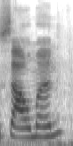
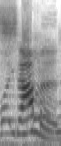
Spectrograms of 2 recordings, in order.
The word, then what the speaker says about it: salmon: salmon I'm sorry but why are you saying Salman please stop saying salmon it's pronounced salmon it's it's very big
